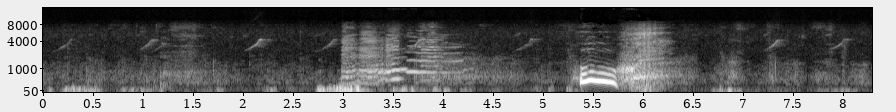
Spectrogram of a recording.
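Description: Metal field gate hinges squealing as the gate is swung: a wavering squeal about three seconds in, then a louder, shorter squeal rising and falling in pitch, with a rattle as the gate swings to.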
